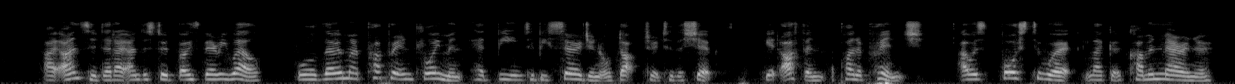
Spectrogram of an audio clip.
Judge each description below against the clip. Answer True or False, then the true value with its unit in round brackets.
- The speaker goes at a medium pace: True (180 wpm)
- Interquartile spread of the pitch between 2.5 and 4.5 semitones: True (3.5 semitones)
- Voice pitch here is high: True (225 Hz)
